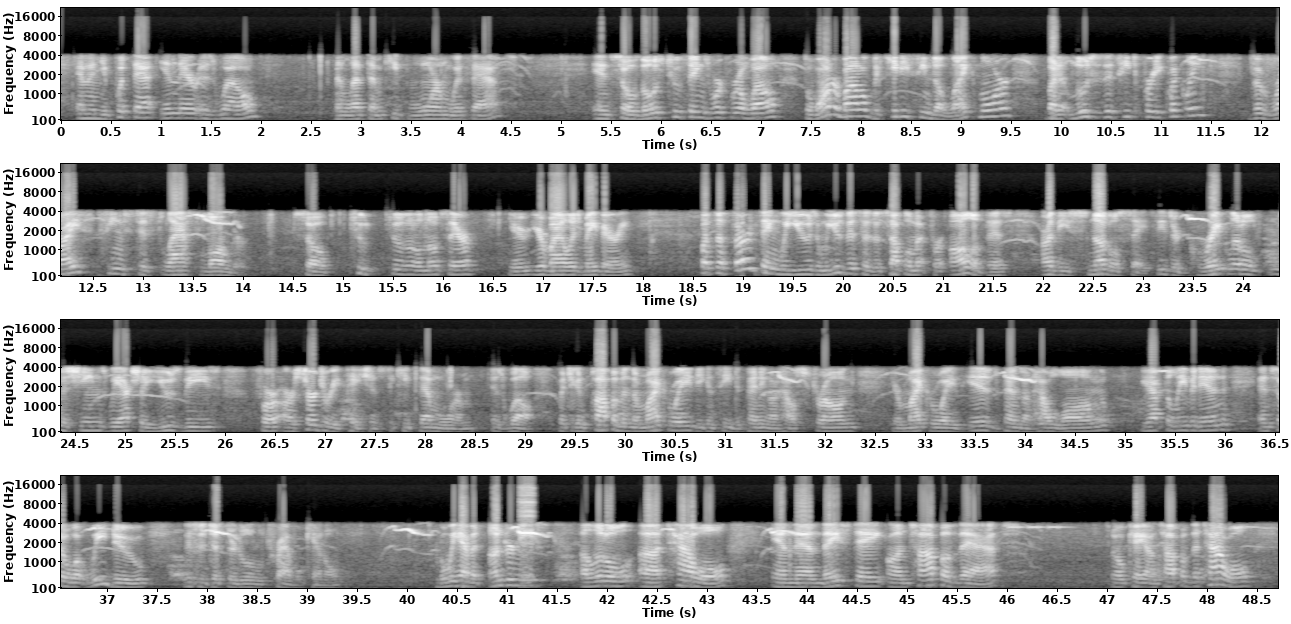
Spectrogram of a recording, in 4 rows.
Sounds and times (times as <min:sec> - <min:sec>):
Speech: 0:00.1 - 0:02.0, 0:02.7 - 0:04.6, 0:05.3 - 0:17.9, 0:18.6 - 0:39.4, 0:40.3 - 0:46.2, 0:47.0 - 0:48.6
Cat: 0:04.4 - 0:04.8, 0:11.4 - 0:11.7, 0:13.4 - 0:14.0, 0:21.6 - 0:22.0, 0:23.4 - 0:25.6, 0:32.4 - 0:33.0, 0:33.6 - 0:34.2, 0:36.7 - 0:37.2, 0:37.9 - 0:38.4, 0:39.8 - 0:40.4, 0:41.0 - 0:41.7, 0:43.4 - 0:43.9, 0:47.5 - 0:48.7.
